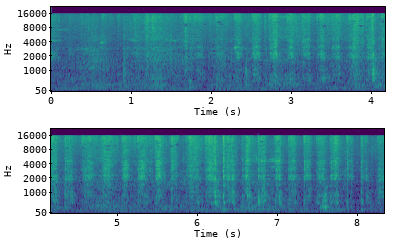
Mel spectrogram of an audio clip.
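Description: Small plastic spoon scraping and dabbing a gritty boric acid paste onto fine wire wool inside a plastic zip bag: a run of faint, quick scratchy strokes, several a second.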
